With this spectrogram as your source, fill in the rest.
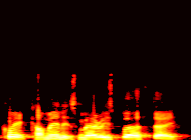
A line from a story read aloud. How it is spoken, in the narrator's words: shouted to the people up and down the street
